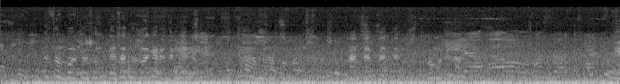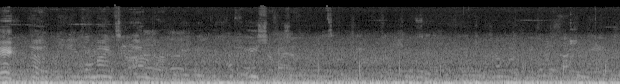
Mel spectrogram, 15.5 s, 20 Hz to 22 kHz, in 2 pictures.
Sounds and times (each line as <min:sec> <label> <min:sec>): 0:00.0 parkbankgespräche 0:15.5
